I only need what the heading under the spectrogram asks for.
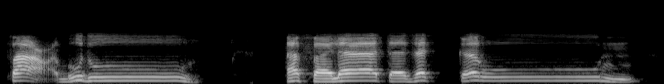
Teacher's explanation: फ़अबुदू, यहाँ वाव को क्यों खींचा, इसलिए कि वाव साकिना ये सेकंड लास्ट है और यहाँ हम रुक रहे हैं वहां पर, और उससे पहले पेश है तो मद्दी है, इसको वाव मद्दिया को खींचा जाता है मद्दुल आरिद बिस्सुकून, रुकने की वजह से।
